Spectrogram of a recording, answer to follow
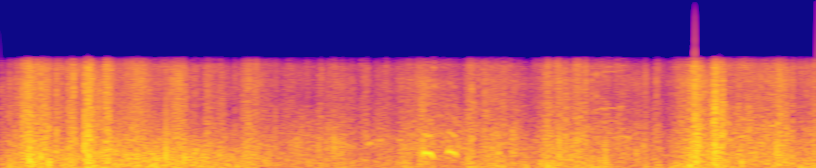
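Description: Irregular rustling and scraping handling noise on a covered camera microphone, mixed with wind noise, with no steady tone.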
